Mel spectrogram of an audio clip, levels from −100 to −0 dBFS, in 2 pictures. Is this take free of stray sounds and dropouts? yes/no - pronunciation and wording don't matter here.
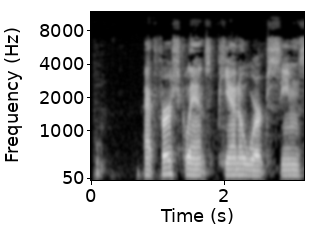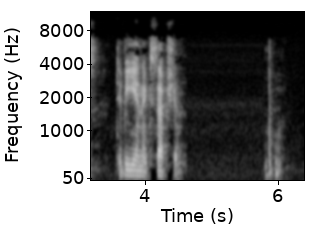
yes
